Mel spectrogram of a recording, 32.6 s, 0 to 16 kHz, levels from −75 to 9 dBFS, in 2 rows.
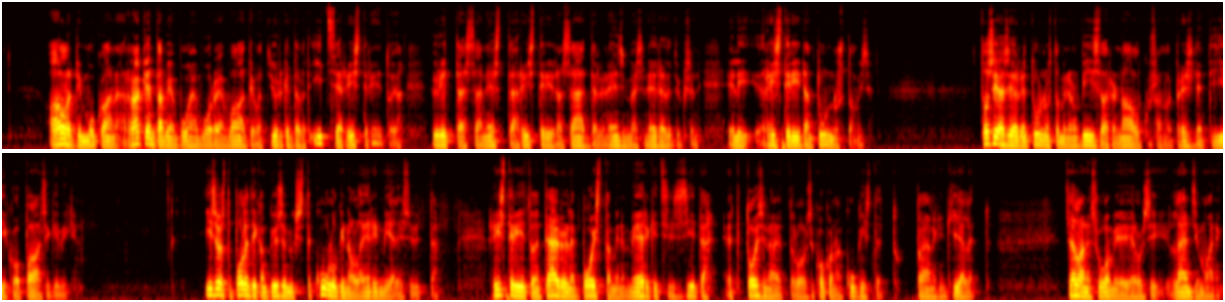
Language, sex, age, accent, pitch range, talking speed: Finnish, male, 50-69, native, 105-120 Hz, 95 wpm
